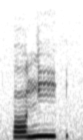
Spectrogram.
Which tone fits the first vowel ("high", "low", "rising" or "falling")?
low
